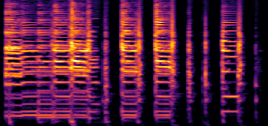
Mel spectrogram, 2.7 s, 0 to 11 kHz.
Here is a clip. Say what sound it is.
Funky Electric Guitar Sample 10 - 90 BPM
Recorded with Gibson Les Paul using P90 pickups into Ableton with minor processing.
